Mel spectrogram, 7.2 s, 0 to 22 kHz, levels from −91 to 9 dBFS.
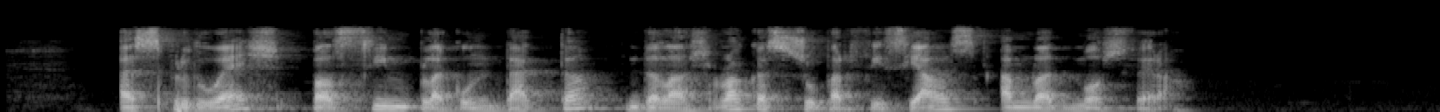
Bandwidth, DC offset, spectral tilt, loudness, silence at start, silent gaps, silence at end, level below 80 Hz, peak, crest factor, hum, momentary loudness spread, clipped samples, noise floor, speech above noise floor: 8.2 kHz; under 0.1%; -5 dB/octave; -24 LUFS; 0.6 s; none; 1.3 s; -48 dBFS; -4 dBFS; 22 dB; none; 5 LU; under 0.1%; -80 dBFS; 57 dB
